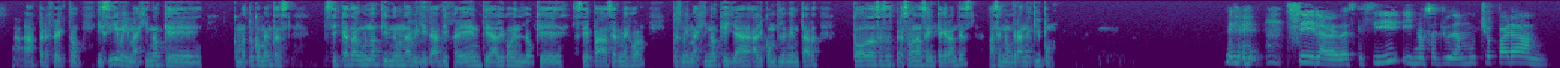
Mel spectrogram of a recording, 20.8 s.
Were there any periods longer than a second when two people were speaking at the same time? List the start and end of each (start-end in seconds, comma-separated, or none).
none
